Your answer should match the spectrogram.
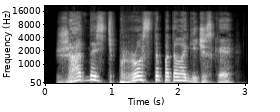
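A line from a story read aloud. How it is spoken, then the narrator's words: Quiet whisper. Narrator (Russian): тихо шепнула мне Маринка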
